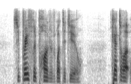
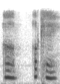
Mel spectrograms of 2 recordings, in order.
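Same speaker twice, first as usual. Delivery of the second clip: much higher, softer and slow, timid; nervously; 13 semitones higher, 7 dB quieter than usual. A narrator's reading. Fluttershy nervously agreeing to go inside, timid and soft. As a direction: hesitate shyly. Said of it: "Fluttershy said nervously".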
